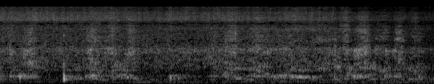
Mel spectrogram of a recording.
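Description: Grated onion, chillies, ginger and garlic sauté in a pan, a soft steady sizzle with occasional stirring clicks and scrapes, close and fairly quiet.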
